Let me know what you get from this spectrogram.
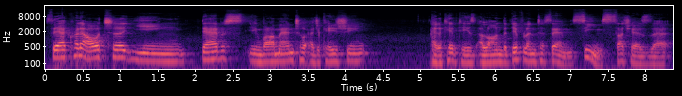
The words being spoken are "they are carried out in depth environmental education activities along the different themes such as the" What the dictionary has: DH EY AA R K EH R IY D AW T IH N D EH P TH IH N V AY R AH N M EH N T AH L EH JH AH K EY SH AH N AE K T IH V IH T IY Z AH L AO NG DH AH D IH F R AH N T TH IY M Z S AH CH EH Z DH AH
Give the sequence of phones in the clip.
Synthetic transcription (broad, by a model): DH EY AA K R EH L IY AW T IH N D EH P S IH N V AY R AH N M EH N T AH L EH JH AH K EY SH AH N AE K T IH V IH T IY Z AH L AO NG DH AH D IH F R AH N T S IY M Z S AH CH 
